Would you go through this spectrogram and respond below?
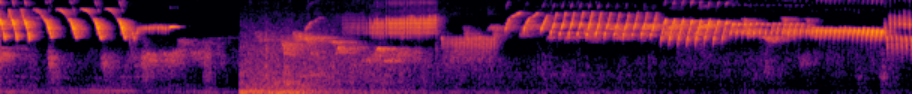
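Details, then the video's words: Canary song used as therapy to prompt a silent caged canary to sing: fast trilled phrases, rolling buzzy trills and sweeping whistles in quick succession, with an abrupt cut partway through. "Terapi Ampuh Burung Kenari Macet Dijamin Langsung Ikut Bunyi II Masteran Suara Burung Kenari Gacor"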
